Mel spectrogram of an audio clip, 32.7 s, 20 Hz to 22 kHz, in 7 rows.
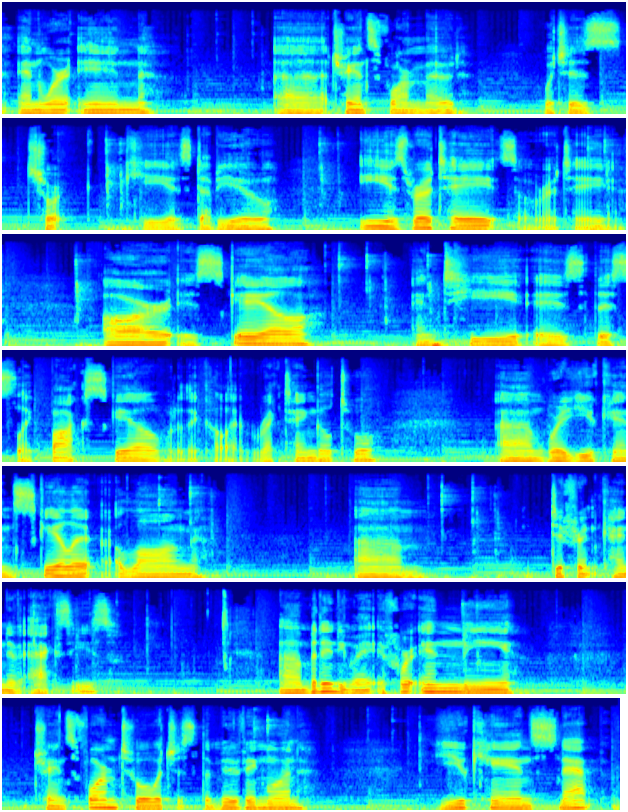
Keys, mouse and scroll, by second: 0.1 middle click, 0.6 right click, 0.8 middle click, 1.4 middle click, 1.9 right click, 5.5 w, 7.1 e, 9.0 click, 9.2 ctrl+z, 9.9 r, 11.8 click, 12.1 ctrl+z, 12.6 t, 19.7 click, 20.1 ctrl+z, 22.0 click, 22.3 ctrl+z, 23.5 click, 23.8 ctrl+z, 24.3 right click, 26.9 w, 28.7 right click, 30.0 ctrl+click, 30.1 ctrl+z, 31.1 right click, 31.9 middle click, 32.4 right click.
